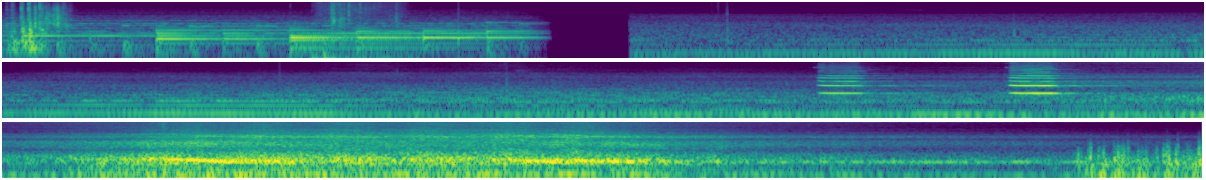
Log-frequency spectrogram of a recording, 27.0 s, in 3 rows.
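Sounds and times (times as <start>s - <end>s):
train rushing past: 5.8s - 27.0s
train horn blasts: 15.1s - 17.5s.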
